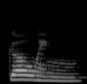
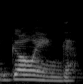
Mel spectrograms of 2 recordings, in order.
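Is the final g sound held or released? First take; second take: held; released. First: The final g is held without release. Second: The final g is clearly released. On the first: The speaker calls it right. "Don't release it" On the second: The speaker calls it wrong. "Don't say going"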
